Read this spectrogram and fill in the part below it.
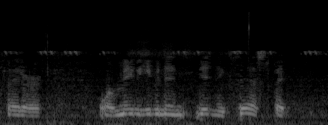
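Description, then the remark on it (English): Crickets chirp in a steady, high-pitched trill in the background while a voice speaks in short bursts over them. “Again, I had to suppress the quality of this particular section because of the crickets of death.”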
